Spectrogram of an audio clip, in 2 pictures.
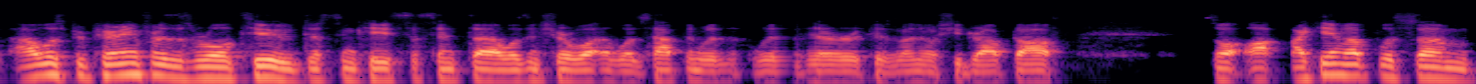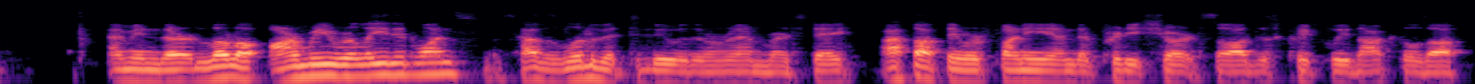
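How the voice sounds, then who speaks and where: A man chairing an online meeting, chatty and rambling, correcting himself as he goes. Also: on the low side. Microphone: video call. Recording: dull lo-fi sound.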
